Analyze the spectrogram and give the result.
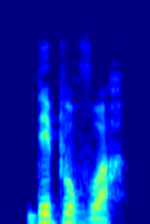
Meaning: to unequip
- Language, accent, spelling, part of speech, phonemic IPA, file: French, France, dépourvoir, verb, /de.puʁ.vwaʁ/, LL-Q150 (fra)-dépourvoir.wav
